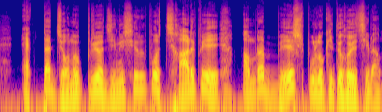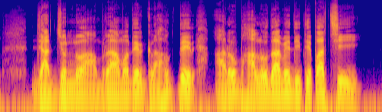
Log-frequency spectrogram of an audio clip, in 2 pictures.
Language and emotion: Bengali, happy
